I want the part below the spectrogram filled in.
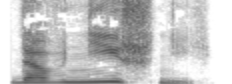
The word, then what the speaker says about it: давнишний: Итак, правильно, давнишний. Давнишний случай, давнишняя история, давнишний эпизод, ударение на «и».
